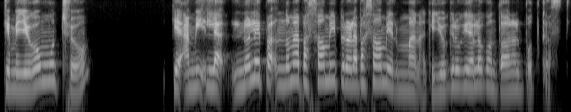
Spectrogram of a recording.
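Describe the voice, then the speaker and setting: A young Chilean-accented woman hosts a podcast, spinning stories in quick, slangy, animated casual chat full of swearing. Her voice sits slightly high, and the recording is close and dry, with no room sound.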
